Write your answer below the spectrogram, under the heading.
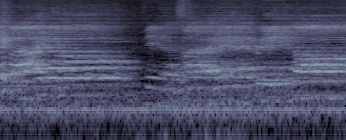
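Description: Congregation singing a hymn a cappella, without instruments, in long held notes. The singing breaks briefly for a breath about two seconds in and again a little after four seconds.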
